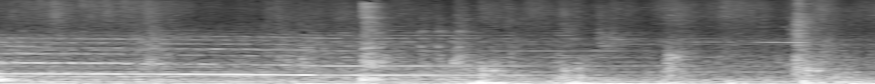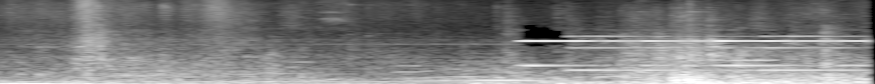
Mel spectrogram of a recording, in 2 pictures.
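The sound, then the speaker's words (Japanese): A train door slides open after the blue button on the door is pressed, amid steady mechanical hum, with sharp clicks and a hissing whoosh of air, followed by a high electronic tone and surrounding station bustle. “ドアの青いボタンを押すとドアが開きます”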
